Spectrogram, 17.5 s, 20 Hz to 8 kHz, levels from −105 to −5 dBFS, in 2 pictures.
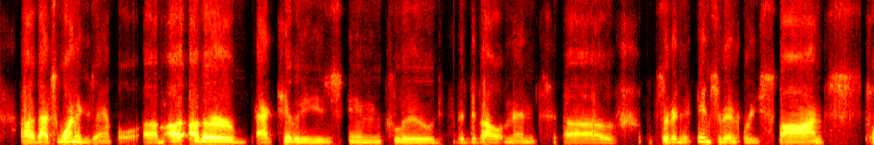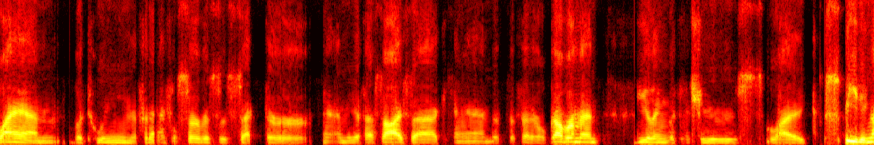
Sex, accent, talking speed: male, American, 115 wpm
